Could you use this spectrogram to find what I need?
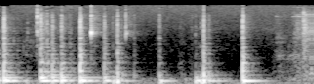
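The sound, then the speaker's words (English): A rapid series of hollow knocks on a door, about six quick raps followed by a few slower, heavier ones, with no voices present. “Why, Jesus Christ, the door.”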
